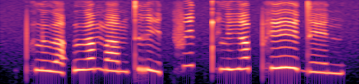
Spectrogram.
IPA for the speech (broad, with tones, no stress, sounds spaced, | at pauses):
pʰ l ɯ˨˩ a̯ ʔ ɯ˦˥ a̯ m a˧ m t r i˨˩ t̚ f i˥˩ t̚ pʰ l i˦˥ a̯ pʰ eː˥˩ d e˧ n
